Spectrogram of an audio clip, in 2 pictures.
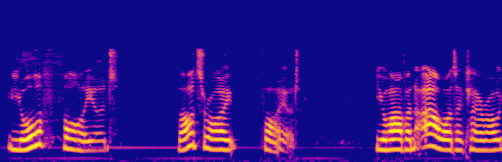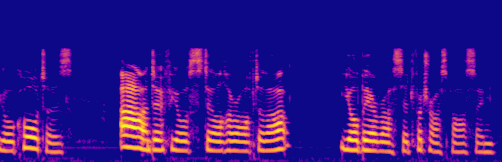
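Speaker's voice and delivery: loud, firm royal firing; king firing a servant; stern dismissal. A narrator's reading. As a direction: lay down the law.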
